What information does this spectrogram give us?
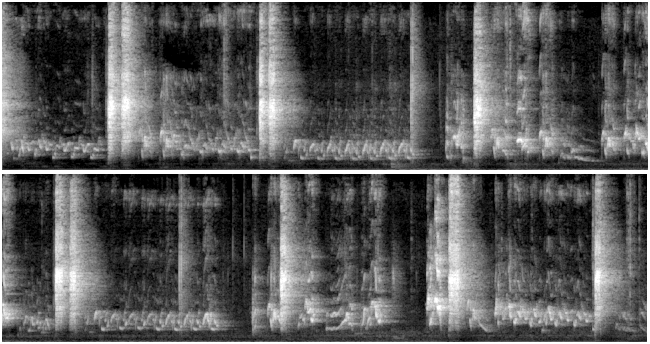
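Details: Budgerigars chirping in an aviary where breeding has begun and the first chick has hatched; sharp high chirps burst out every one to two seconds, alternating with rapid buzzy warbling chatter, in a small enclosed space.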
